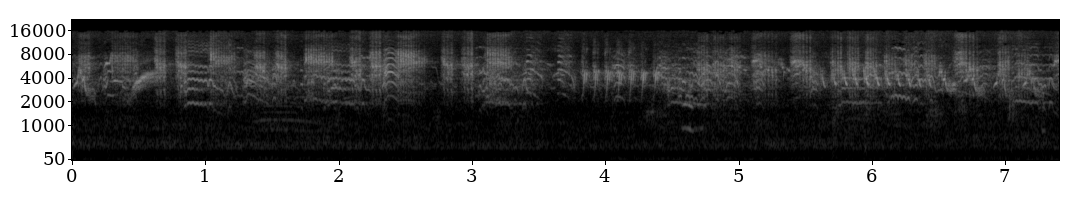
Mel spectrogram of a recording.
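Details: A male common linnet at the Zouweboezem in May, filmed from a footpath, gives quick twittering high chirps in rapid bursts amid other bird chatter and a steady insect-like hiss.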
